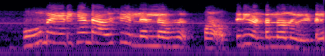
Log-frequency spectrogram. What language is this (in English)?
Malayalam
